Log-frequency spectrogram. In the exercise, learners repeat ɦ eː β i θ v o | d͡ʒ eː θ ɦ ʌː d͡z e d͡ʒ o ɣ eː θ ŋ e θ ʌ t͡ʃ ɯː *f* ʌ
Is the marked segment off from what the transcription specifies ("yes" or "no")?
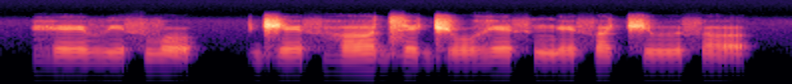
yes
